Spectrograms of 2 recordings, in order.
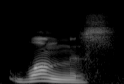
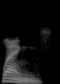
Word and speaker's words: Wong: coming up for the Wong's series of amps, which people refer to as Wangs. And now, hopefully, with Shang-Chi, people will actually know how to pronounce Shang and Wong rather than Wang.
